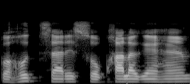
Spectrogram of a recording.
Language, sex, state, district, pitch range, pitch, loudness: Hindi, male, Chhattisgarh, Balrampur, 130-135 Hz, 130 Hz, -22 LUFS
